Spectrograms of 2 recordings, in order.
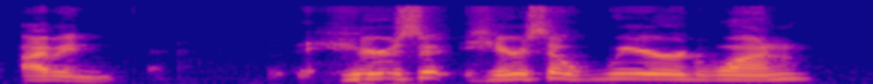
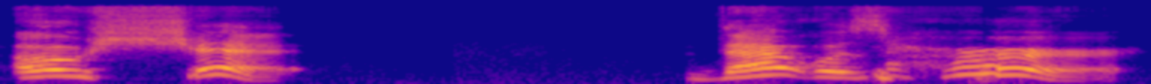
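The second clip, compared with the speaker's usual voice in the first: retold shocked realization; 9 semitones higher, 7 dB louder, much slower than usual. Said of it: "I was like".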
